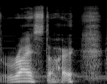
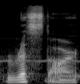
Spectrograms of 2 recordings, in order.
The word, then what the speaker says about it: Ristar: Brody Peddle says, I learned on Player One podcast this week that it's pronounced Rystar, as in Rising Star, not Ristar, as I had always thought, and certainly not Restar, as some obnoxious people might claim. Oh, man.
